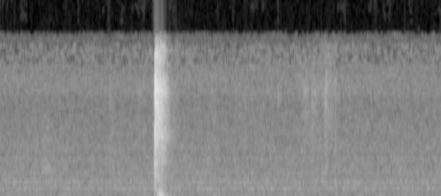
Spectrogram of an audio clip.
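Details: A female guinea pig, adopted at eighteen months old and kept as a pet, gives a single short, sharp sneeze, one loud burst of broadband noise partway through, with quiet indoor room tone before and after.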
